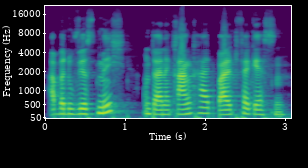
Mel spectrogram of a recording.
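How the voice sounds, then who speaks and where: Life, a wandering healer spirit, speaks in a calm, measured, solemn voice, as a woman reads it aloud. It is a plain storybook reading. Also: on the low side, smooth, voice pushed down. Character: Life, a wandering spirit who heals and tests people.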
